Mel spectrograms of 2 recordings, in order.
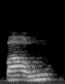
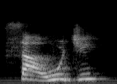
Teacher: São duas vogais, né? Duas vogais adjacentes que, como núcleo de sílabas, precisam ocupar sílabas distintas. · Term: hiato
